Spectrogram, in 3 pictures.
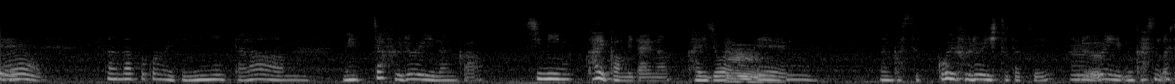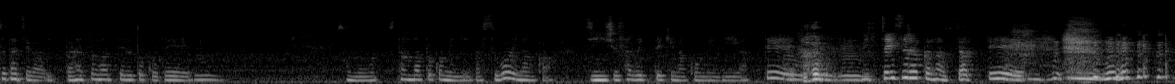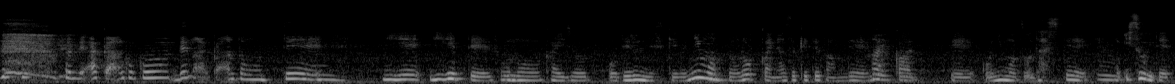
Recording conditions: background noise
